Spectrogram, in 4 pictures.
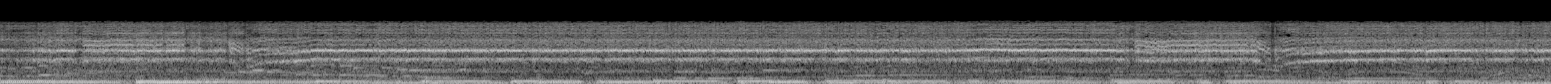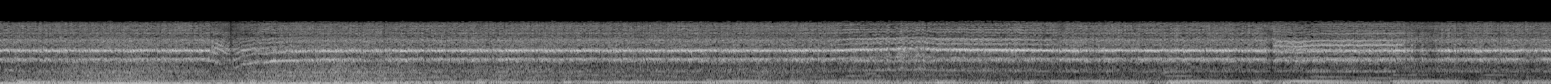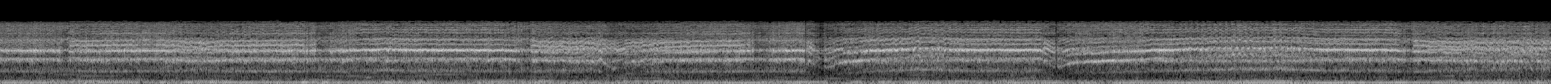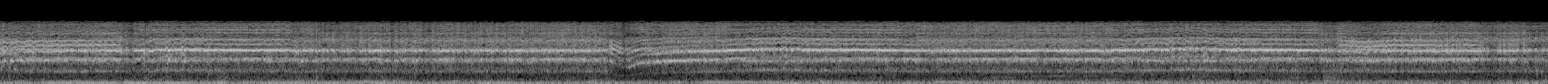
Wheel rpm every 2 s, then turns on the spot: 160, 150, 160, 160, 160, 160, 150, 160, 150, 150, 160, 160, 160, 160, 160, 160, 160, 160, 150, 150, 150, 160, 160, 160, 160, 160, 150, 160, 160, 160, 160.
none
